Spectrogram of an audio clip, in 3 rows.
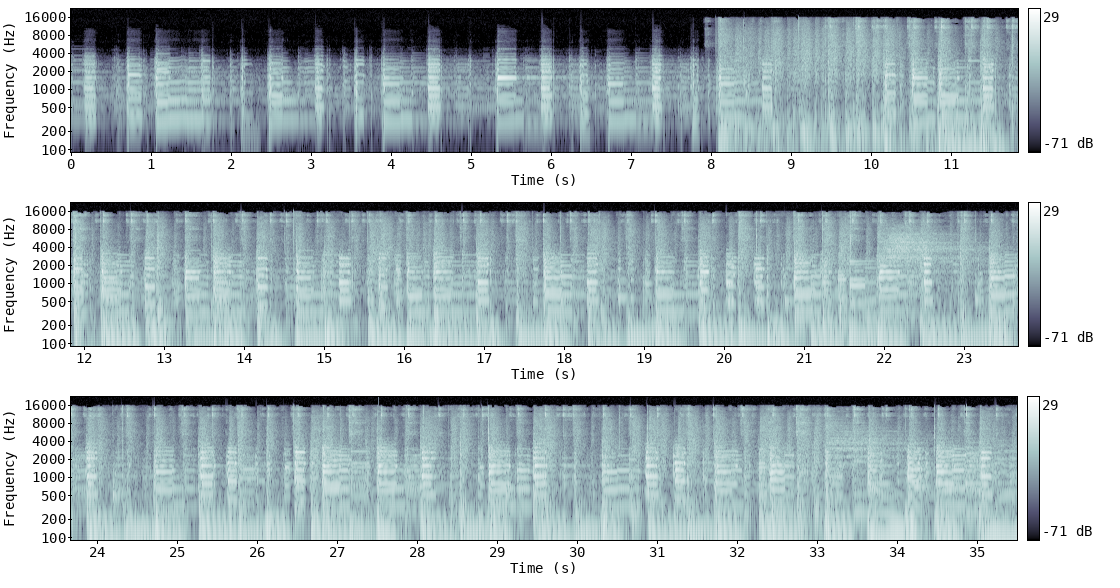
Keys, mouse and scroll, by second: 0.5 r, 1.6 scroll down 1, 1.8-2.1 shift+middle drag, 2.1 drag, 2.5 r, 3.4 click, 4.9 scroll down 4, 5.0-6.6 middle drag, 7.1 KP_1, 7.5 KP_9, 7.7 scroll up 4, 8.3 Tab, 9.7 a, 10.4 s, 12.1 shift+middle click, 12.5 Tab, 12.7 click, 13.0 click, 13.4-14.0 shift+middle drag, 14.0 click, 15.6 shift+middle drag, 15.8 click, 16.2 Tab, 16.5 a, 17.5 s, 18.7-19.3 scroll up 2, 19.4 shift+middle click, 19.8 r, 21.4 click, 21.8 ctrl+s, 21.9 scroll down 2, 22.1 middle click, 23.0 Tab, 23.1 click, 23.3-23.8 scroll down 2, 23.8-24.7 shift+middle drag, 24.7 scroll up 1, 24.8-25.5 shift+middle drag, 25.5 KP_1, 25.8 scroll up 1, 25.9-27.0 shift+middle drag, 27.3-28.3 drag, 28.7-29.1 scroll down 2, 29.1 Tab, 29.5 s, 30.4 s, 31.9 KP_Decimal, 32.3 /, 32.5 scroll down 4, 32.7 shift+middle click, 33.5 click, 33.8 click, 34.0 alt+/, 34.2 click, 34.4 scroll down 2, 34.5 shift+middle click, 34.8 click.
